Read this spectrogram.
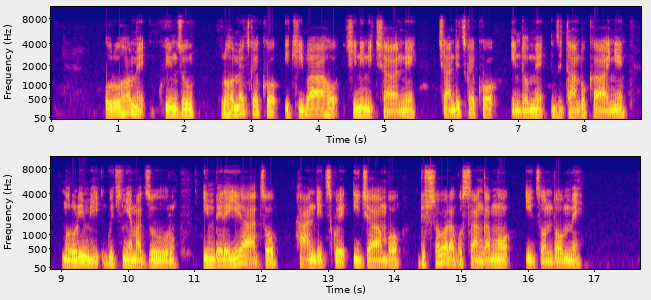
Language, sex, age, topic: Rundi, male, 25-35, education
